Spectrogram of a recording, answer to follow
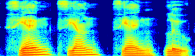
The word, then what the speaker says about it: Siang Lu: I want to make sure I pronounce it correctly. Siang Lu.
